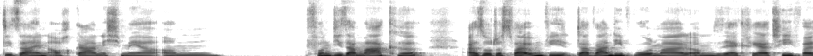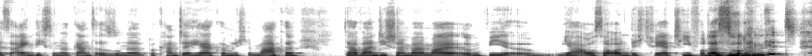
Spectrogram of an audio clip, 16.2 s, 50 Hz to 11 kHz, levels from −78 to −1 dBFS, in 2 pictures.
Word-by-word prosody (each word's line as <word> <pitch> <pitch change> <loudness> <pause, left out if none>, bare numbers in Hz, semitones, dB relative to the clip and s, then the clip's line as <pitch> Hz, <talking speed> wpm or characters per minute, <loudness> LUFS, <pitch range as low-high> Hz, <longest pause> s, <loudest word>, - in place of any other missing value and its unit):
Design 175 +1 -2
auch 170 - -9
gar 165 -1 -3
nicht 160 0 -9
mehr, 165 -1 -7
ähm, 160 +1 -8 0.8
von 185 -2 0
dieser 175 -2 +2
Marke. 190 - -3 0.4
Also, 180 +1 +1
das 180 +1 -3
war 180 -3 +3
irgendwie 190 0 +1
da 175 -2 0
waren 180 +3 +4
die 200 0 +2
wohl 180 0 -1
mal, 165 -1 -3
ähm, 170 +1 -3
sehr 170 +1 -3
kreativ, 175 +6 -2
weil's 155 0 -1
eigentlich 170 +2 -5
so 160 - -11
'ne 160 -1 -7
ganz 165 +2 -6
also, 160 -1 -6
so - - -4
'ne 155 -1 -5
bekannte 165 +2 -6
herkömmliche 165 0 -4
Marke, 200 +7 -2 0.4
da 175 -1 0
waren 180 0 +2
die 185 - 0
scheinbar 170 -2 -1
mal 155 0 0
irgendwie, 170 +1 -2
äh, 235 +8 -7 0.3
ja, 175 -6 -2
außerordentlich 170 0 -1
kreativ 170 +4 -1
oder 215 +2 +8
so 240 +5 +10
damit. 280 - +6
170 Hz, 165 wpm, -19 LUFS, 165-185 Hz, 0.8 s, so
